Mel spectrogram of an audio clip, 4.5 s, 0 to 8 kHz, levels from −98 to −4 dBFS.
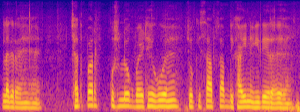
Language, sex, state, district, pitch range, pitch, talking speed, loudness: Hindi, male, Uttar Pradesh, Lalitpur, 130-160 Hz, 150 Hz, 240 wpm, -16 LUFS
